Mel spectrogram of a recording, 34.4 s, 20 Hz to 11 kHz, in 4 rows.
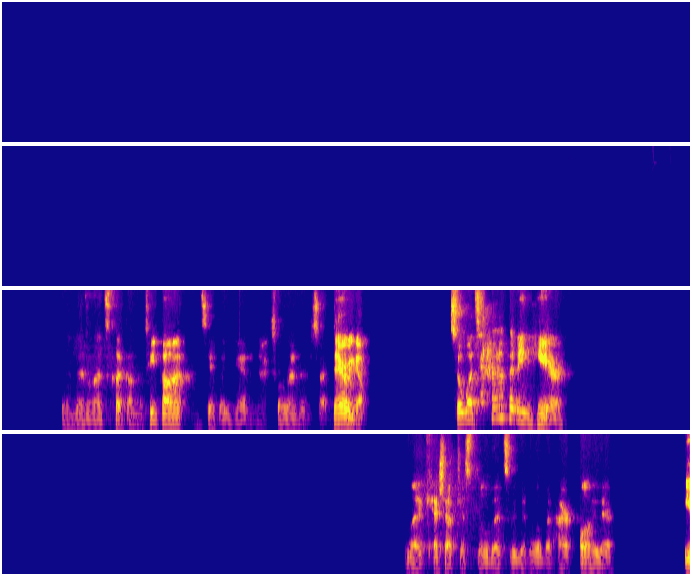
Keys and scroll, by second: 17.6 F15.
